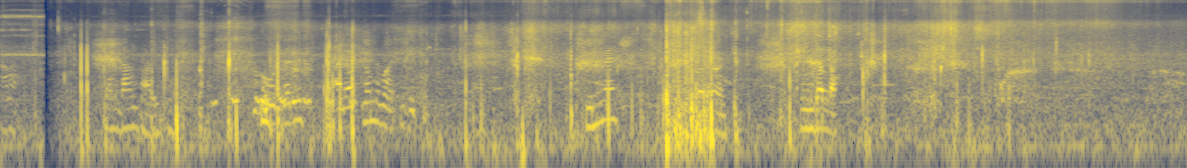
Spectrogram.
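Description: Leaves and grass rustle as people push through dense brush.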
